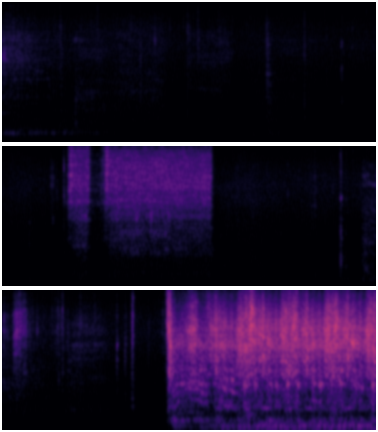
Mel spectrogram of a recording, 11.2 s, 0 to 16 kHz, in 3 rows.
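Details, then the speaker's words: Classic Ford Mustang V8, engine swapped, sat for years, new oil, brake cleaner sprayed into the intake: weak uneven pops and coughs before briefly catching and roaring; rough start, owner thinks the choke works too well, possibly rich. "Oh, yeah. The choke doesn't, I think, is working, but too well."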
